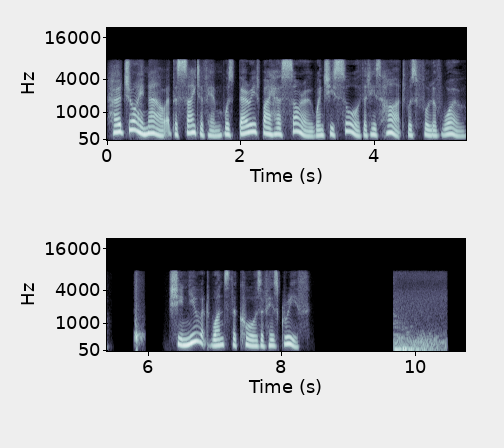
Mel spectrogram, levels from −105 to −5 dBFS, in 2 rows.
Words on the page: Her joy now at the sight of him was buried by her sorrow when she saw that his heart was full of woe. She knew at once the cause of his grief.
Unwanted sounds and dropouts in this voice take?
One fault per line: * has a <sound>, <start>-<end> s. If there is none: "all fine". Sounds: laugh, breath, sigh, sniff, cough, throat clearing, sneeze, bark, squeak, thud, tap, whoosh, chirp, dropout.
* has a whoosh, 5.8-6.0 s
* has a thud, 9.7-10.5 s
